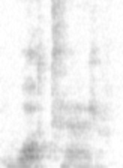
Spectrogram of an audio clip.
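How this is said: It is said with a Polish accent.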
